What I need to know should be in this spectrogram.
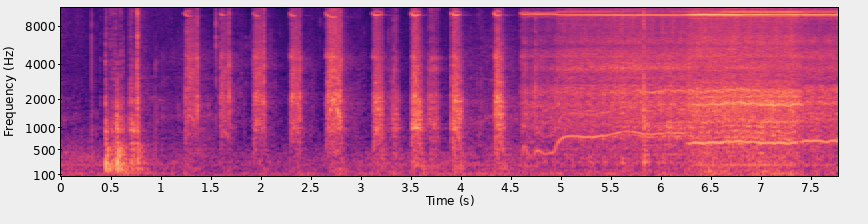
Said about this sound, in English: finish installing our 6 T15 Torx screws that hold the grille down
